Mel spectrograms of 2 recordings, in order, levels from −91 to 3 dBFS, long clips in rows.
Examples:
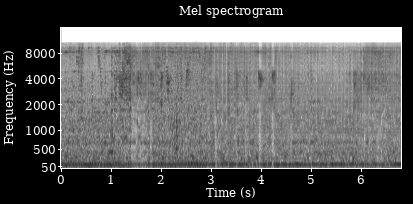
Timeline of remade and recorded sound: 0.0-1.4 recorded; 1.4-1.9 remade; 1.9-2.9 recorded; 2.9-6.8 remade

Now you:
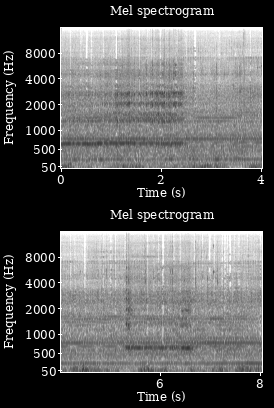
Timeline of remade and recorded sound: 0.0-1.0 remade; 1.0-6.2 recorded; 6.2-7.0 remade; 7.0-8.0 recorded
